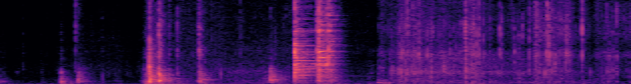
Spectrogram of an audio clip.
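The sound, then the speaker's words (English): Plastic crinkles and rustles in a few sharp bursts, then a steadier tearing rasp as a plastic bag is ripped open, with no one speaking. “I got to rip this open. It's a plastic bag.”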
